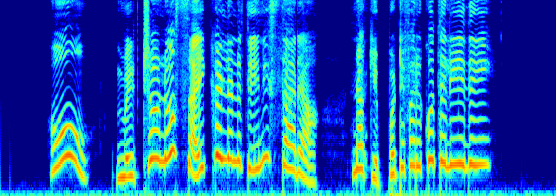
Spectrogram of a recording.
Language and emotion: Telugu, surprised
